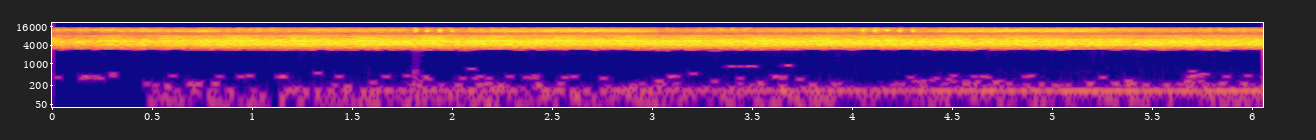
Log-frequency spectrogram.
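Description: Loud, steady insect chorus, a high even buzz with no breaks, with a faint low rumble under it from about half a second in.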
